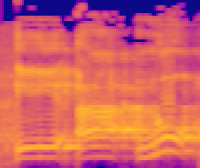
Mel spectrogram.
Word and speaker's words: IAINU: Kemudian IAINU Kebumen, IANU, nah gitu bacanya, IAINU Kebumen hadir alhamdulillah, mudah-mudahan berkah.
